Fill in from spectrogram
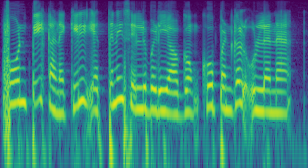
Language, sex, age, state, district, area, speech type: Tamil, female, 18-30, Tamil Nadu, Erode, rural, read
